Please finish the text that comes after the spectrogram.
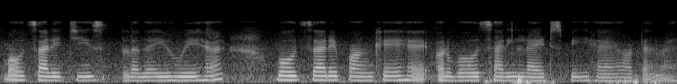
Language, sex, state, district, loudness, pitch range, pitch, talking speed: Hindi, female, Gujarat, Gandhinagar, -20 LUFS, 175-195 Hz, 180 Hz, 160 wpm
